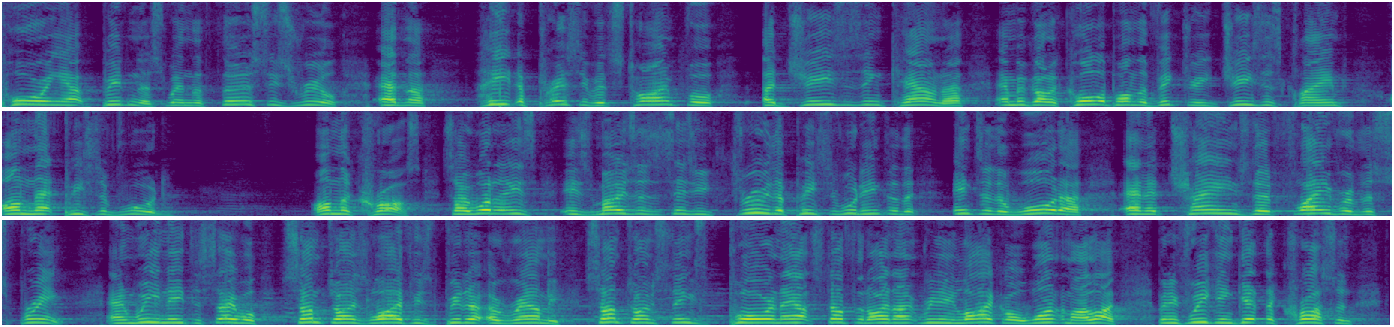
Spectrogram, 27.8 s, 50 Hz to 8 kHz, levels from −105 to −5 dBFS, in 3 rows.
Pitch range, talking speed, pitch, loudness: 220-265 Hz, 215 wpm, 245 Hz, -28 LUFS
